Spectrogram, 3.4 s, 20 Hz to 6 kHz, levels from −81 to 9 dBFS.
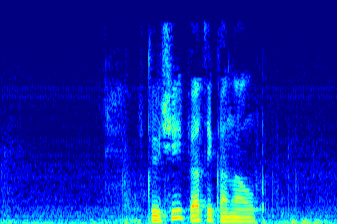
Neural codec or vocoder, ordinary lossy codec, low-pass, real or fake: none; MP3, 32 kbps; 5.4 kHz; real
